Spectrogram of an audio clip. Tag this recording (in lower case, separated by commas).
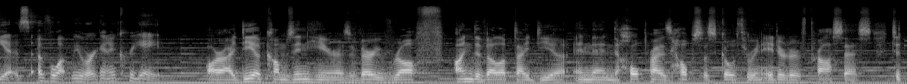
speech, music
